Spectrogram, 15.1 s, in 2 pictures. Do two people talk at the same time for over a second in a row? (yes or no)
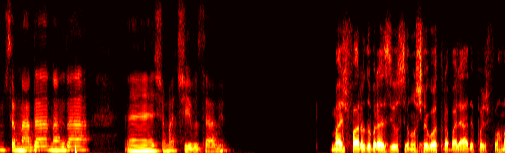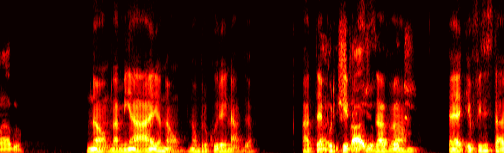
yes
